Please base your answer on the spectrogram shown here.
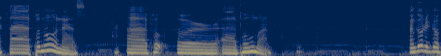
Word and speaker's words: Pamonha: Okay, so what we're actually going to be doing are Pamonhas. I hope I'm the, okay, no, I pronounced the word like Panama several times over. Pamonhas.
